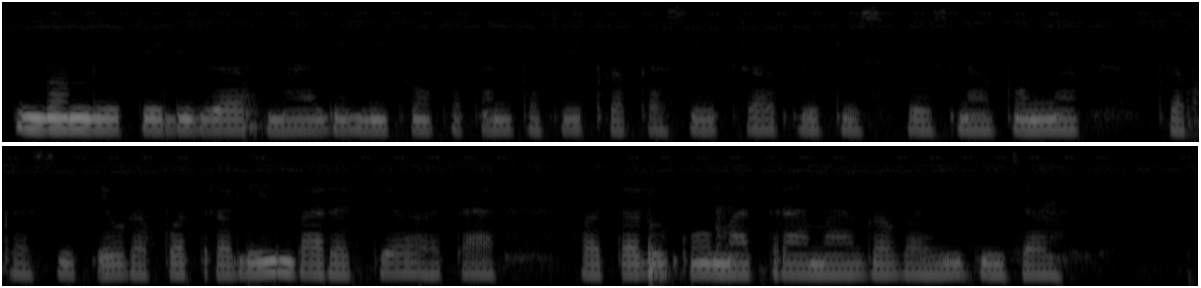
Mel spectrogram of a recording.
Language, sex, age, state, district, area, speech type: Nepali, female, 30-45, West Bengal, Kalimpong, rural, read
